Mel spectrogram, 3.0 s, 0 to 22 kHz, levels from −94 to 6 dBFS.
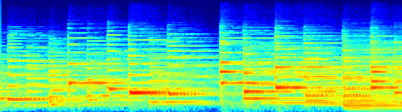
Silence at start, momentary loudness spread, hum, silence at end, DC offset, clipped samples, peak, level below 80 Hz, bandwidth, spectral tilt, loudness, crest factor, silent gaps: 0 s; 6 LU; none; 0 s; under 0.1%; under 0.1%; -2 dBFS; -62 dBFS; 9.8 kHz; -3.5 dB/octave; -15 LUFS; 12 dB; none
